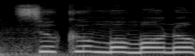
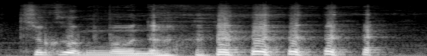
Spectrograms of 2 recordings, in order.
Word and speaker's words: Tsukumomono: Welcome to Tsukumomono Groceries. We've got everything you need. C'est Tsukumomono. Find something. Tsukumono. Elle le dit tous les jours, c'est normal qu'elle peut le prononcer correctement.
